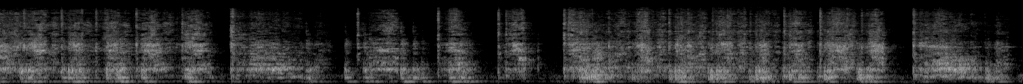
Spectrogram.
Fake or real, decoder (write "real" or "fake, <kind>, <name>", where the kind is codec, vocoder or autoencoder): real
